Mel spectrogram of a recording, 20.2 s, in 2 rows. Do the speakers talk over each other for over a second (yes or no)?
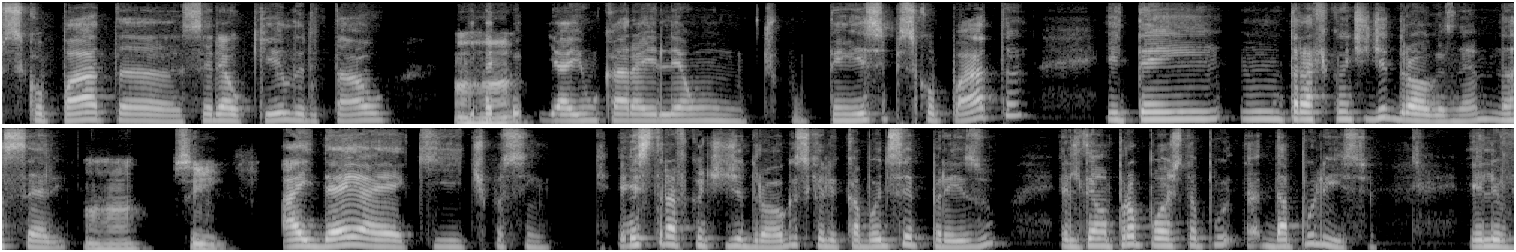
no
